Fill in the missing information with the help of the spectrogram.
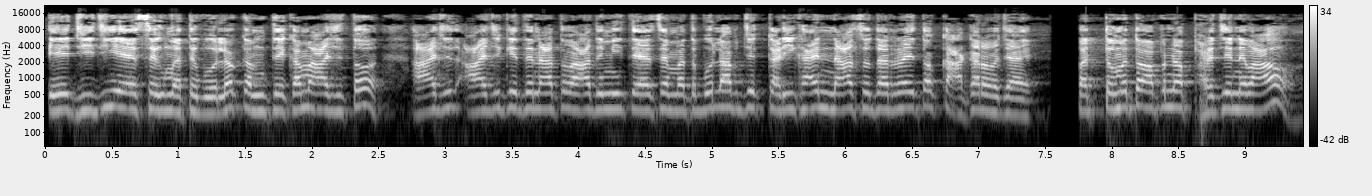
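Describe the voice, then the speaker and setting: A woman's voice: sits high, fairly even intonation, moderate pace, fairly bright tone. A woman playing a sympathetic village sister-in-law who consoles and advises. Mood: consoling.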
